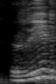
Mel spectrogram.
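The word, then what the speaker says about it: read: देना इसका second form रीड का सेकंड फॉर्म होता है रेड लेकिन स्पेलिंग वही रहता है सुनना जो लेटर है व वही रहेगा वड वही रहेंगे लेकिन प्रोनंसिएशन अलग होता है जैसे क्या है न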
